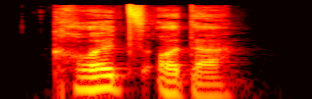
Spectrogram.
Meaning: common European adder, (Vipera berus)
- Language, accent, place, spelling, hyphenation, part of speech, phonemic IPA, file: German, Germany, Berlin, Kreuzotter, Kreuz‧ot‧ter, noun, /ˈkʁɔɪ̯t͡sˌʔɔtɐ/, De-Kreuzotter.ogg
